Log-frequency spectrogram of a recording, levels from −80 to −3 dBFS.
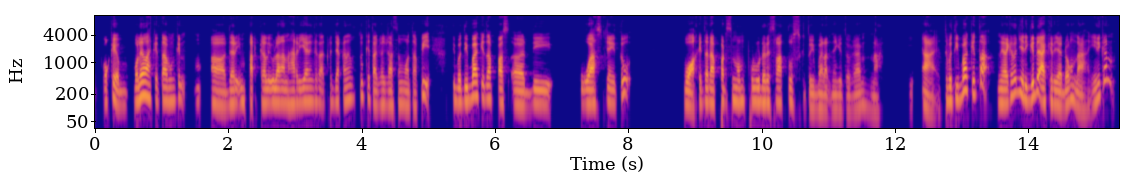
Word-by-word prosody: oke 130 - +2
b 115 - -1
boleh 170 +7 +5
lah 175 - +4
kita 145 -1 +1
mungkin 145 +2 -5 0.2
m 140 - -12
eee, 120 -3 0
dari 130 +1 +1
4 135 +1 -1
kali 130 0 0
ulangan 130 -1 +2
harian 135 +2 -1
kita 135 -1 -5
kerjakan 140 +3 -6
itu 180 - -7
kita 125 -6 -1
gagal 120 0 -4
semua. 120 0 -7
Tapi, 110 0 -3 0.3
tiba-tiba 145 +6 +4
kita 165 -2 +1
pas, 135 -4 +1
eee, 120 -1 +1
di 125 +4 -4 0.6
UAS-nya 130 +2 +3
itu, - - -2 0.9
wah - - +6
kita - - 0
dapat - - +3
90 140 0 -4
dari 135 0 0
100 135 -2 -2
gitu - - -22
ibaratnya 100 -1 -4
gitu 95 0 -12
kan. 105 +4 -8
Nah, 90 - -9 0.6
a - - +3
tiba-tiba 155 - +3
kita 200 -2 +1
nilai 130 0 +4
kita 215 - +1
jadi 190 -7 +3
gede 180 - +7
akhirnya - - +1
dong. - - -1
Nah, - - -1
ini - - -1
kan 410 0 0
135 Hz, 195 wpm, -26 LUFS, 125-145 Hz, 0.9 s, gede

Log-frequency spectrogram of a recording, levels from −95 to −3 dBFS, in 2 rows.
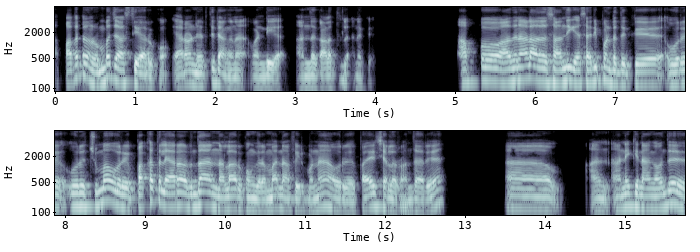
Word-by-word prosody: பதட்டம் 180 +1 +2
ரொம்ப 140 +9 +3
ஜாஸ்தியா 130 0 +3
இருக்கும், - - -6
யாரோ 125 - +1
நிறுத்திட்டாங்கனா, 110 -5 -1 0.2
வண்டிய, 95 +1 +1 0.3
அந்த 95 +1 -1
காலத்தில 95 0 -4
எனக்கு. - - -13 1.2
அப்போ 140 +2 -4 0.3
அதனால 155 +4 +2
அதை 150 - +3
சந்திக்க 140 +1 +3
சரி 135 +2 +3
பண்றதுக்கு, 125 -5 0 0.4
ஒரு 125 +2 +2 0.2
ஒரு 140 0 +3
சும்மா 165 +6 +1
ஒரு 135 -3 +3 0.2
பக்கத்துல 150 +5 +2
யாராவது 140 +1 +4
இருந்தால் 145 +1 +2
நல்லா 115 +1 +1
இருக்கும்ங்கிற 110 -3 0
மாதிரி 120 +1 0
நான் 105 - -4
பீல் 100 0 -3
பண்ணேன். 120 +9 -2
அவரு 100 -3 -1 0.2
பயிற்சியாளர் 135 0 0
வந்தாரு. - - -2 1.0
ஆ - - -2 1.0
அன் 105 0 -4
அன்னைக்கு 135 +3 0
நாங்க 120 0 -2
வந்து, 150 +6 +1
130 Hz, 140 wpm, -21 LUFS, 110-140 Hz, 1.2 s, யாராவது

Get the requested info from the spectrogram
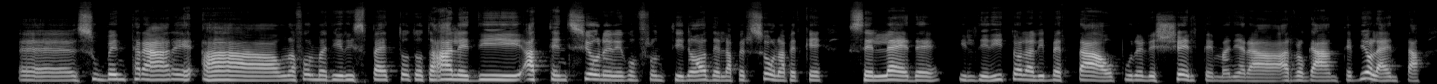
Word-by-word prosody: ehm, 190 -1 -4
subentrare 225 0 +1
a 195 -2 +4
una 205 +1 -1
forma 215 0 -3
di 210 +1 -2
rispetto 210 +1 -2
totale 220 +1 +4
e 195 - -5
di 215 +1 +2
attenzione 220 0 0
nei 195 0 0
confronti, 195 0 -7
no, 200 +2 +1
della 190 -2 -4
persona, 205 +2 -3
perché 190 +1 -5 0.2
se 200 - 0
lede 195 +1 +1
il 195 -4 -9
diritto 205 +5 -3
alla 215 -3 +1
libertà, 195 -2 +2
oppure 200 +4 -6
le 190 0 -4
scelte 205 -1 -2
in 180 - -12
maniera 165 -2 -1
arrogante 180 -1 -1
e - - -7
violenta, 175 -8 -1
200 Hz, 130 wpm, -22 LUFS, 190-215 Hz, 0.2 s, a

